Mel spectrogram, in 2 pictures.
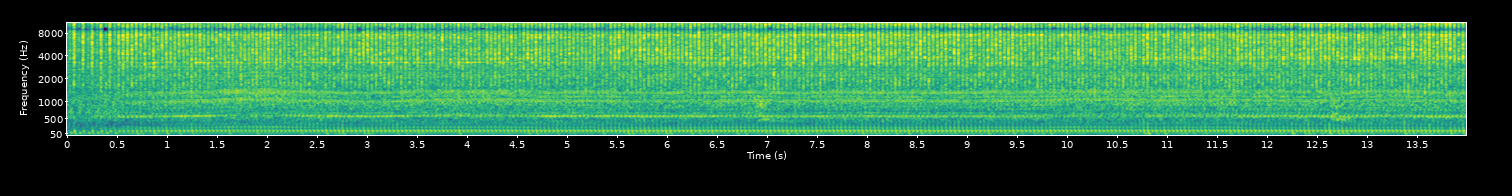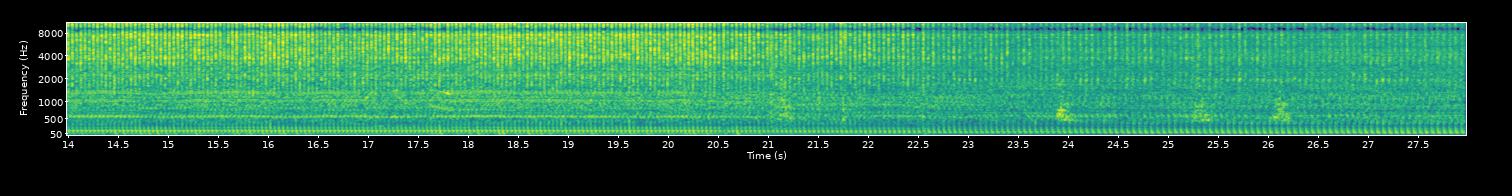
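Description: Snapper riding mower's small gasoline engine running steadily just after starting. A little past two-thirds of the way through, its speed drops and the note settles lower.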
